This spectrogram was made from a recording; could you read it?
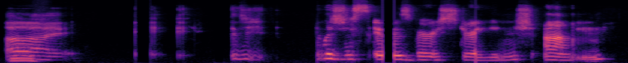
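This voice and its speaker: A woman's voice: mid-range voice, slow pace, a bit bright. A woman actor chatting casually and animatedly in an interview, with giggly, hesitant phrasing. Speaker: stage and voice actor. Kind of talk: casual chat, interview answers.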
